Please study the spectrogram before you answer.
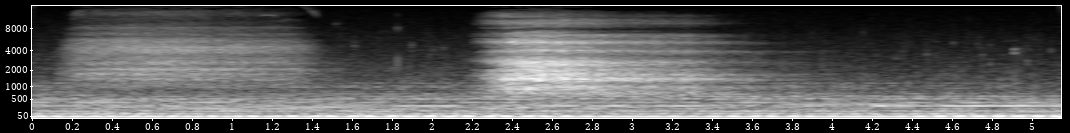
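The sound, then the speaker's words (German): Two long, breathy airflow sounds from a deep breath taken during a guided meditation, separated by a short pause. A steady low background drone runs underneath. “Tiefer Atemzug in dieses Gefühl hinein.”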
